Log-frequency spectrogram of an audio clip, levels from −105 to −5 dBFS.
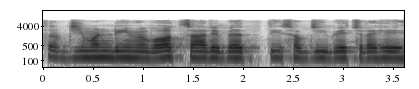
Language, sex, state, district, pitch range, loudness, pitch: Hindi, male, Uttar Pradesh, Ghazipur, 135-145 Hz, -25 LUFS, 140 Hz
